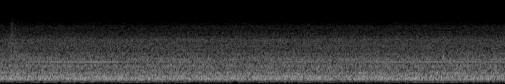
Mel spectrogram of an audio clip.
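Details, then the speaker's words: Power Mac G5 Quad on first boot after unboxing: loud steady rushing whoosh with a faint tone as the CD drive spins down; all fans pinned at full speed, possibly hung; owner suspects a crash. "no CD ROM just spun down so and now the fans are kicking up this thing's definitely thinking pretty hard here Wow"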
